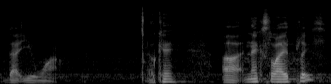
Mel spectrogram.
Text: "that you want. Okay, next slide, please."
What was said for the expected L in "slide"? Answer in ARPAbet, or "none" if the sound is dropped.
L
